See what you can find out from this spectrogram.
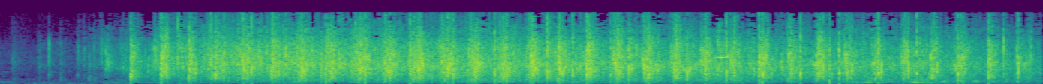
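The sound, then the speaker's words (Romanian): Church audience applauding during a religious service: applause that begins softly, swells within a second or two into loud, dense clapping and holds steady to the end. “Puneți la inimă, domnii mei și iubiții mei, reacția acestui popor care de obicei la slujbe nu aplaudă.”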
